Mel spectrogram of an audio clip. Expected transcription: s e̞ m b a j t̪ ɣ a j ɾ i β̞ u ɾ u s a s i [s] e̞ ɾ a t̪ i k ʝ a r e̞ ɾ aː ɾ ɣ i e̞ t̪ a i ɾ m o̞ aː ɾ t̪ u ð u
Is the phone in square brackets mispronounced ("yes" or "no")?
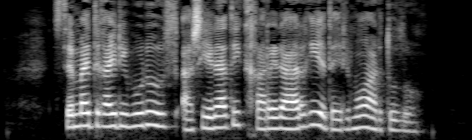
yes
